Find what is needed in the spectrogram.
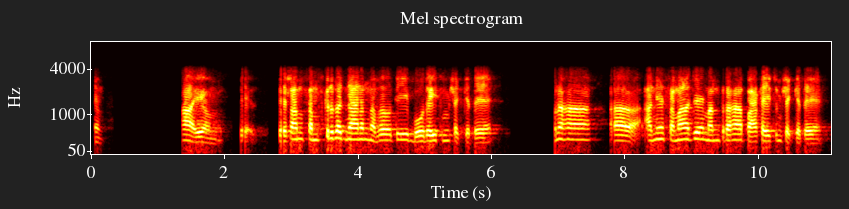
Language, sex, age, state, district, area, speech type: Sanskrit, male, 30-45, Karnataka, Uttara Kannada, rural, conversation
